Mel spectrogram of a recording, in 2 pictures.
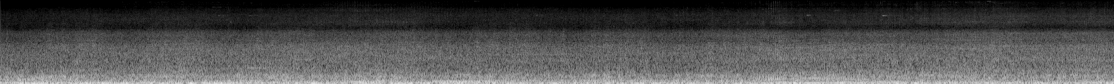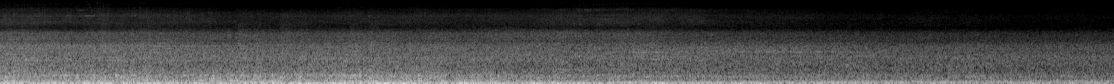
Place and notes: Linsen Rd., Taoyuan - in front of the underpass
in front of the underpass, Hours of traffic noise, Sony PCM D50 + Soundman OKM II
